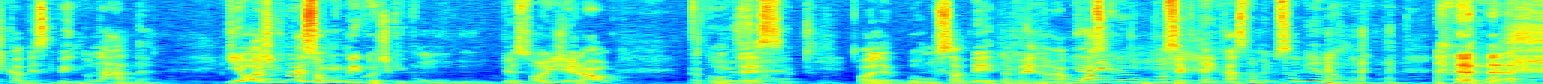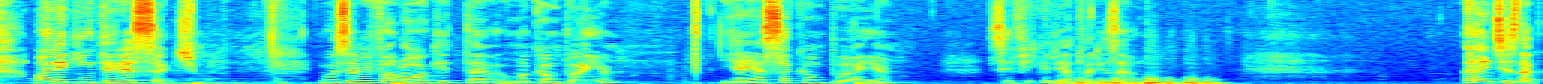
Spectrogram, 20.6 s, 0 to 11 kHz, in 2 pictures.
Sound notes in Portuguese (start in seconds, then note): 8.6 risadas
